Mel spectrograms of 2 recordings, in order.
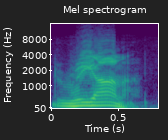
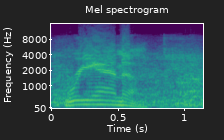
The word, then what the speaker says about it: Rihanna: And how do you pronounce it? Rihanna.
